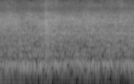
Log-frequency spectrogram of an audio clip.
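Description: Steady underwater noise picked up by a submerged camera: an even rushing hiss over a constant low hum, with no pauses.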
